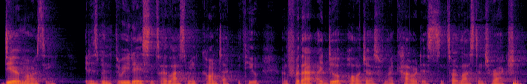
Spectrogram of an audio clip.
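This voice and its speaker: A man playing a grave, lovelorn immortal in an animated drama, speaking earnestly in measured, formal, poetic phrases. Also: sits low. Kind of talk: dramatic animated-film voice acting. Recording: echoey hall reverb, music underneath.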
